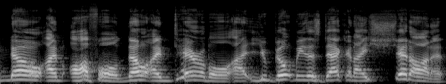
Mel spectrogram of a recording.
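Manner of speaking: high, loud imitation of a remorseful girlfriend; mock remorse. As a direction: play her sorry and distraught. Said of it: "she's like".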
